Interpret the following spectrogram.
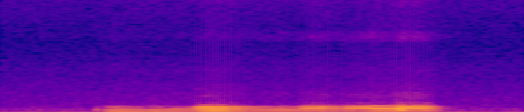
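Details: A single wavering snore from Dezi the dog, asleep at night, lasting under two seconds, nasal and tonal with a slight wobble and a louder end, faint room hum behind.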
